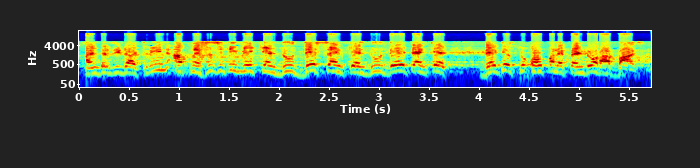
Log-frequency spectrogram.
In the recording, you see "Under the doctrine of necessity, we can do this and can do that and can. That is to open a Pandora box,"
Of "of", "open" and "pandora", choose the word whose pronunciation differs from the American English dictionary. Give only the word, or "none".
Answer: of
